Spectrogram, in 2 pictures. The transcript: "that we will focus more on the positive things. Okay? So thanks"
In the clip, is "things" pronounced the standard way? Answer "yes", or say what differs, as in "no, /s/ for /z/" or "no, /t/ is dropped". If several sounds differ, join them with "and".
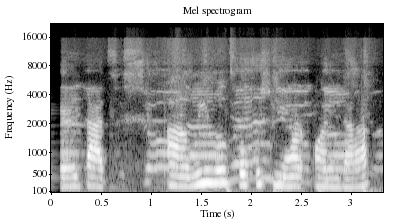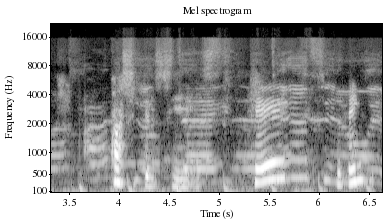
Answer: no, /s/ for /θ/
